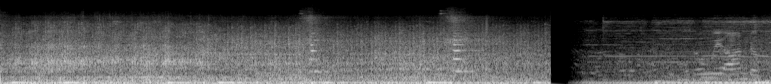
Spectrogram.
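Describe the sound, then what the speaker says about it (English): A chicken bus in Guatemala pulls up with a loud, steady diesel rumble and road noise, a hiss of air brakes, and a sudden cut before the engine idles on. "I think that's our bus."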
